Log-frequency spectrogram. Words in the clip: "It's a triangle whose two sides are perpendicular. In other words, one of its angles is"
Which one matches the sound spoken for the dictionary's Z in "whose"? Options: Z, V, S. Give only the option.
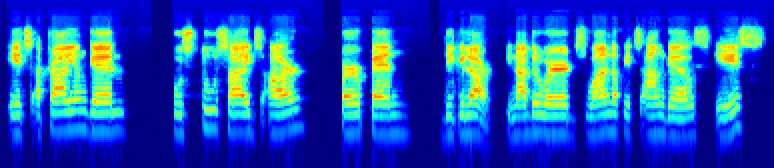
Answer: S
